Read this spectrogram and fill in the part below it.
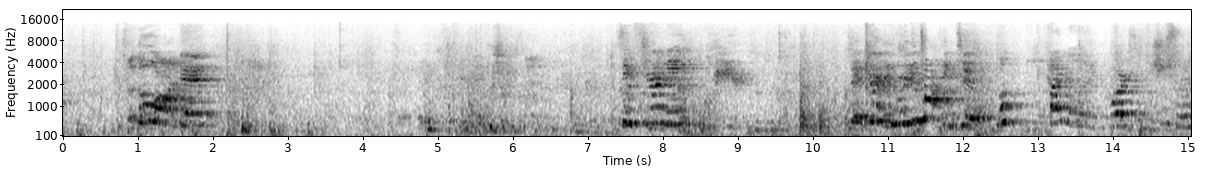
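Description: Young children speak their lines loudly, heard from across an echoing hall.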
